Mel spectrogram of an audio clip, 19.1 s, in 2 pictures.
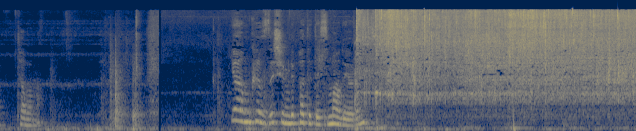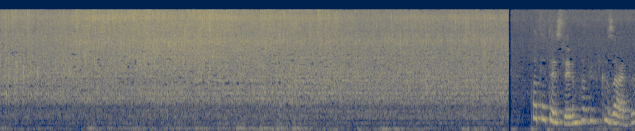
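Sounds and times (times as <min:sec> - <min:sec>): potatoes sizzling in hot oil: 0:05.4 - 0:19.0.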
